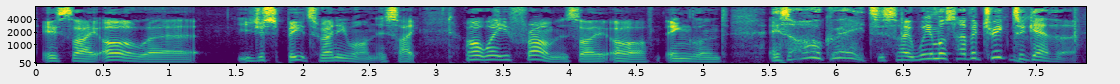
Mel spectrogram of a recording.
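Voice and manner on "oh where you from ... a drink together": high, cheery fan voices; friendly German fans. Retold or imitated. Fan recalling chat with friendly German supporters, higher cheery voices. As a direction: play the welcoming locals, bright and high.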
